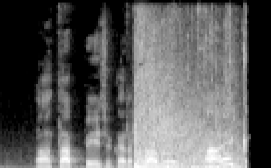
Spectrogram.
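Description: A rifle shot fires with a loud crack.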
